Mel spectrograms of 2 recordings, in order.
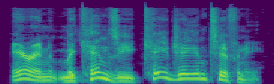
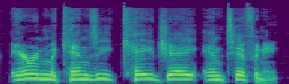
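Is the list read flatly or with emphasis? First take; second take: with emphasis; flatly. First: The names are read with strong emphasis. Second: The names are read flatly, without emphasis.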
